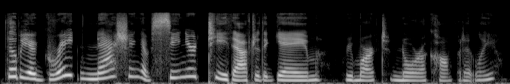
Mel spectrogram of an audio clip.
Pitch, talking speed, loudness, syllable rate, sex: 240 Hz, 165 wpm, -19 LUFS, 5.4 syllables/s, female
